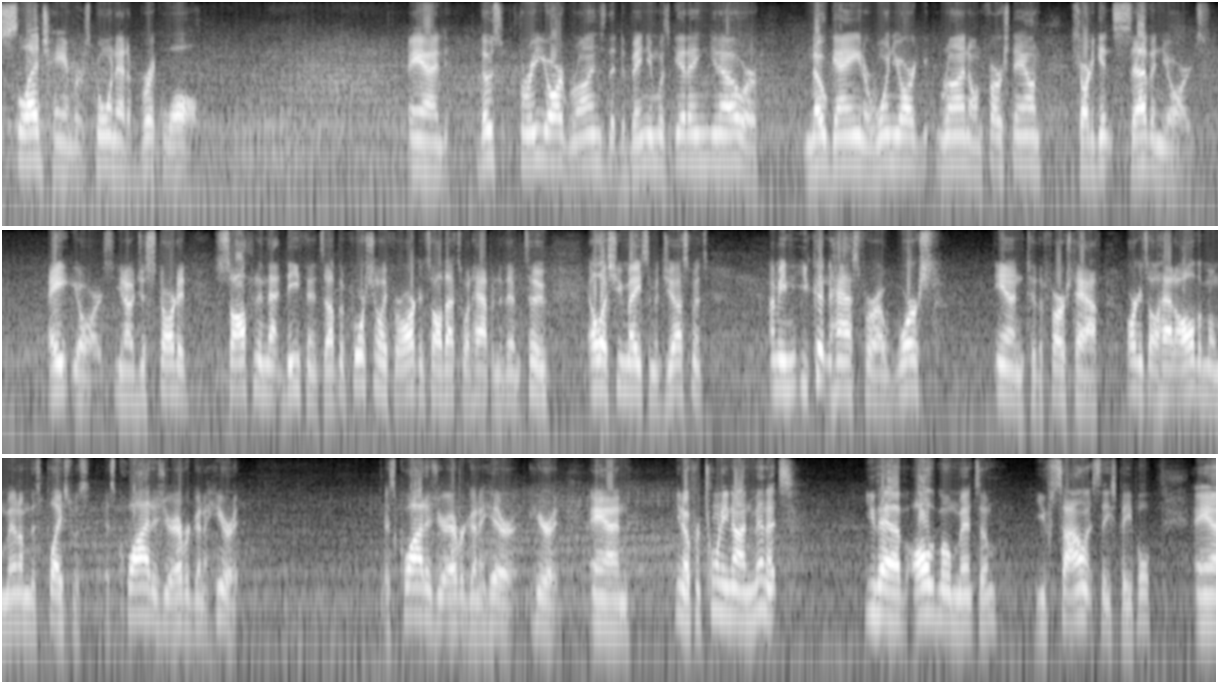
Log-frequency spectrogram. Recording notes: WALK & TALK. Walks around Death Valley following Arkansas' heartbreaking 34-31 road loss to the LSU Tigers Saturday night.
